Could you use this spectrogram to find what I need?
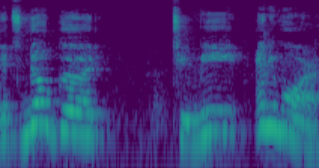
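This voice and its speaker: A man speaks with lively intonation. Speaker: mayor. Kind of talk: children's picture book read-aloud.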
